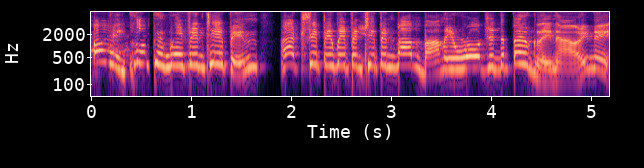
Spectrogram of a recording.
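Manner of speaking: put-on very high, rattled-off gibberish in a British accent. Imitating game characters whose British speech was hard to understand: imitating British gibberish. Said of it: "I wasn't British, so I couldn't understand".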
